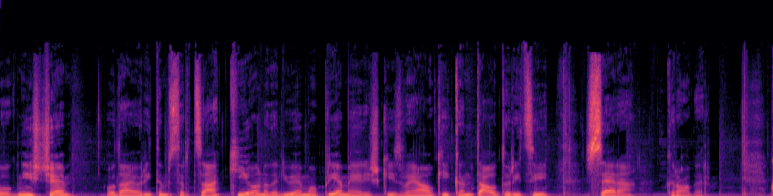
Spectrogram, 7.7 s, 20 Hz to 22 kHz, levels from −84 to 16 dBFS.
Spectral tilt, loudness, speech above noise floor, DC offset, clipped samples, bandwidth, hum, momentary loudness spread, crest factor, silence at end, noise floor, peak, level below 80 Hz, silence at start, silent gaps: -4.5 dB/octave; -19 LUFS; 20 dB; under 0.1%; under 0.1%; 17.5 kHz; none; 15 LU; 20 dB; 0.05 s; -39 dBFS; 0 dBFS; -48 dBFS; 0 s; none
